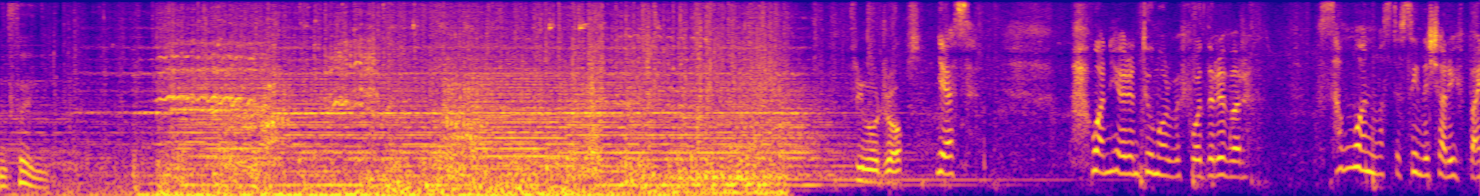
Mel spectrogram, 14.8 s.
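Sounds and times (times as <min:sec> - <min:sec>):
speech: 0:00.0 - 0:01.8, 0:08.6 - 0:09.9, 0:10.9 - 0:12.6, 0:13.2 - 0:14.7
hoofbeats of horses of mounted soldiers: 0:00.0 - 0:14.7
horses whinnying: 0:00.8 - 0:07.8.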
